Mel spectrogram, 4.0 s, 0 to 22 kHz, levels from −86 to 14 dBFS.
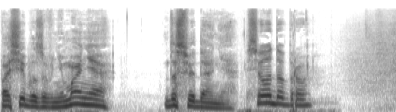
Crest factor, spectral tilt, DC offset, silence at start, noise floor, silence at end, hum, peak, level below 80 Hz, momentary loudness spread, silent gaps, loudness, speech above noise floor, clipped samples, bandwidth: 14 dB; -5 dB/octave; under 0.1%; 0 s; -47 dBFS; 0 s; none; -2 dBFS; -42 dBFS; 10 LU; none; -15 LUFS; 32 dB; under 0.1%; 16.5 kHz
